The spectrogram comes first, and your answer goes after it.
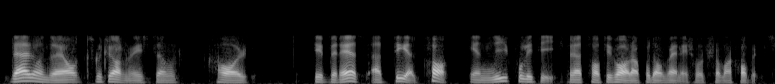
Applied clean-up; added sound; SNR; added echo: neural separator model SepFormer WHAMR!.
